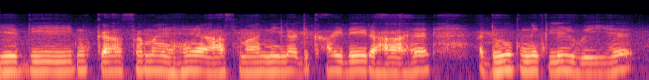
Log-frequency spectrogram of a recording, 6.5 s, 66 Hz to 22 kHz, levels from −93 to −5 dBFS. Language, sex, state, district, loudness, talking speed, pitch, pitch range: Hindi, male, Uttar Pradesh, Jalaun, -21 LUFS, 140 wpm, 130 Hz, 125-130 Hz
